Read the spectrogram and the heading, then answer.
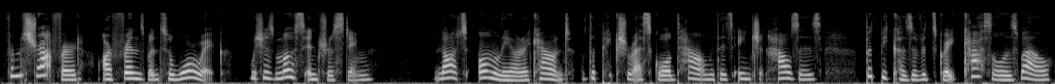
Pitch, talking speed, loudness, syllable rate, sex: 250 Hz, 180 wpm, -20 LUFS, 5.3 syllables/s, female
